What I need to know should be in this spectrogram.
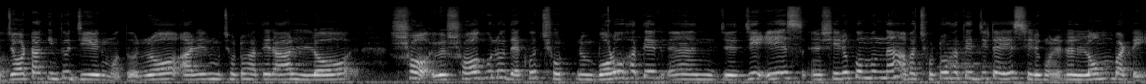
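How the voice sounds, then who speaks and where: A woman's voice: fairly high pitch, a little mellow. A woman teacher giving a patient, step-by-step spoken lesson over handwritten examples. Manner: patient, step-by-step explaining, often saying "see" and "okay".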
